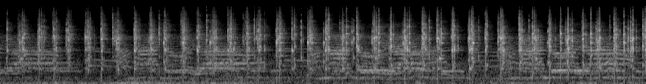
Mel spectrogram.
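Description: A group of women singing a doleful, repetitive chant, with a fast, steady clacking of hand-held wooden sticks struck together as percussion.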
